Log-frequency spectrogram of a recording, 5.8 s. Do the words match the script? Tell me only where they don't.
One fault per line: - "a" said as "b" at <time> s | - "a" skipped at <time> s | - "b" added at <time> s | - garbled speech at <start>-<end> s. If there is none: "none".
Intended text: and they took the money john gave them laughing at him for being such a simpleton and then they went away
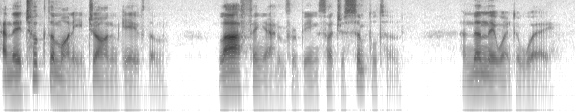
none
